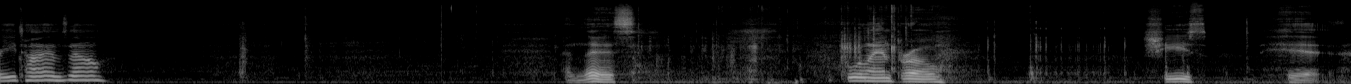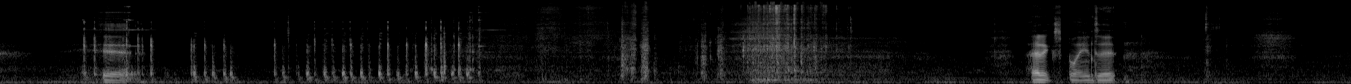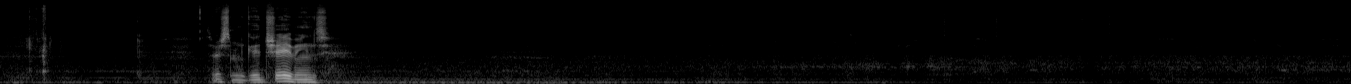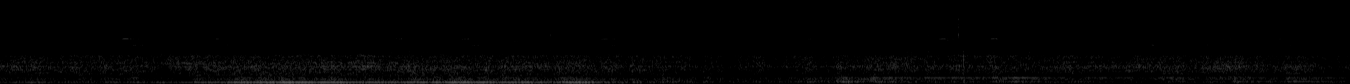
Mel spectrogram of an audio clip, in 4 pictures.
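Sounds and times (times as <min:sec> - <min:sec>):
scraping rattle of chainsaw parts: 0:05.7 - 0:13.6, 0:14.2 - 0:22.3
rapid ratcheting clicks: 0:14.3 - 0:18.5.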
